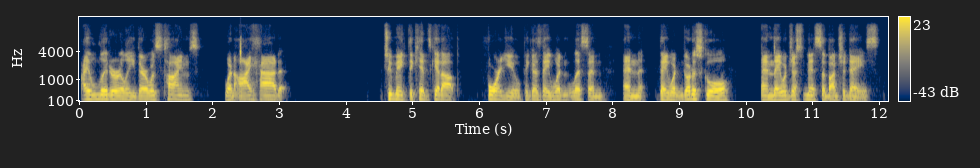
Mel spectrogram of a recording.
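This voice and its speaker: A man's voice: mid-range voice, little pitch movement, unhurried, bright, forceful tone. A man in a heated personal argument over the phone, frustrated and accusatory, repeating himself. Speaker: partner on a phone call.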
